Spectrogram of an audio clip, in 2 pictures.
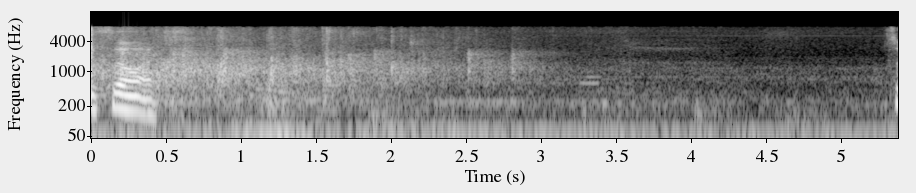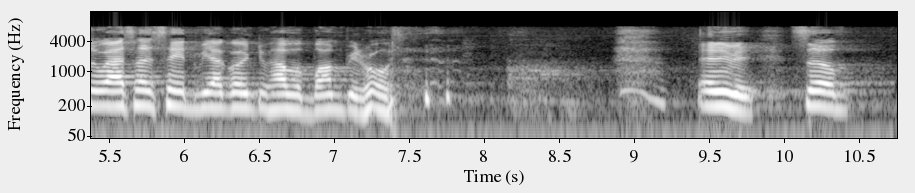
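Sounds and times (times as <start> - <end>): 
audience applause: 0.0 - 3.1
speech: 0.1 - 0.6, 5.3 - 7.8, 9.4 - 10.5.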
